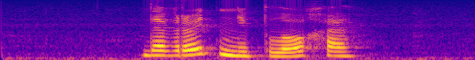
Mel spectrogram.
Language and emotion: Russian, positive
